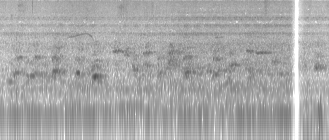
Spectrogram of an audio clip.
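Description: A dog whimpering in many short, high calls over a steady low hum.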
